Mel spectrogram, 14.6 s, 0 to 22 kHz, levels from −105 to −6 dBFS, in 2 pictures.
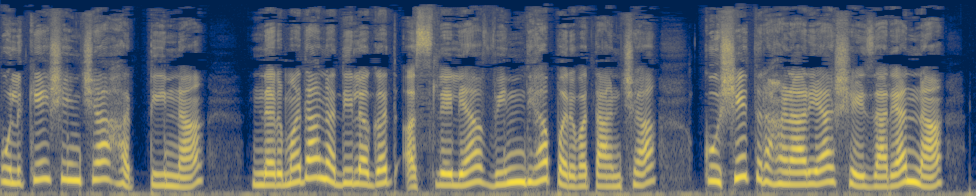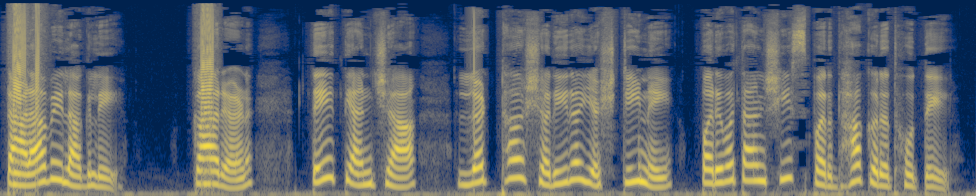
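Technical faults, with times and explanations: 7.42–7.61 s, 8.83–8.91 s and 10.87 s: integer overflow. Loud speech peaks exceeded the largest representable integer, by about 4 dB, about 2 dB and about 0 dB respectively, and wrapped to the opposite extreme instead of being limited. Each wrapped sample jumps across the full range, so these peaks are heard as harsh cracks, far sharper than clipping. The last event is a single crack between "'ते त्यांच्या" and "शरीरयष्टीने पर्वतांशी".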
